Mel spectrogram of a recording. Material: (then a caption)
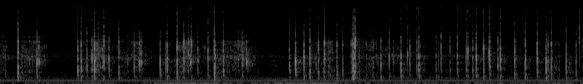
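Plastic. Fingertips squeeze and crinkle a small, hollow, clear plastic blister pack of yellow hot-glue sticks with a cardboard backing card, held in both hands. Dense, irregular crackles and sharp clicks come in quick clusters with bright, brief snaps and almost no low end over a faint steady hum.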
